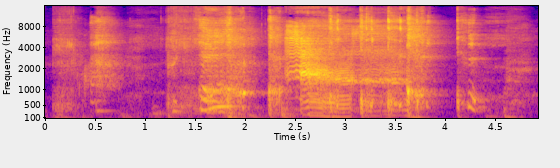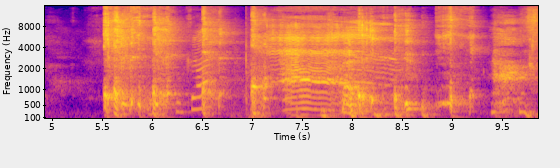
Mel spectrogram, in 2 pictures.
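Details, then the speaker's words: Toddler triplets coughing on purpose in a playful coughing contest, repeated bursts mixed with giggling and laughter while a parent tells them to stop; voluntary cough. "Stop. You're going to make yourself throw up. Stop coughing. Making yourself cough, okay?"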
